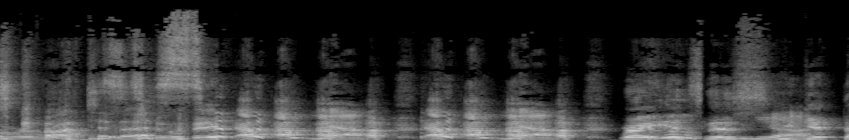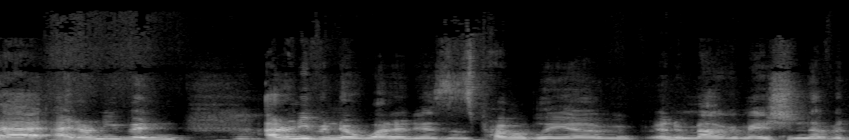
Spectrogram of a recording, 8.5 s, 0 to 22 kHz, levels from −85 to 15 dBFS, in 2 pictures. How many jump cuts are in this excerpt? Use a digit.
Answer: 2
